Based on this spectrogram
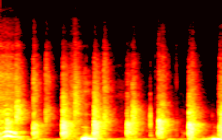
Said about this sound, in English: everybody in the room right now, clap for Chet Hanks.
